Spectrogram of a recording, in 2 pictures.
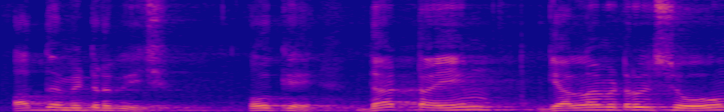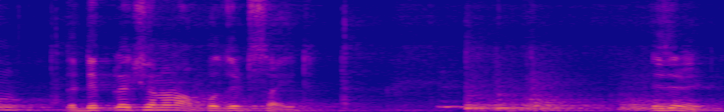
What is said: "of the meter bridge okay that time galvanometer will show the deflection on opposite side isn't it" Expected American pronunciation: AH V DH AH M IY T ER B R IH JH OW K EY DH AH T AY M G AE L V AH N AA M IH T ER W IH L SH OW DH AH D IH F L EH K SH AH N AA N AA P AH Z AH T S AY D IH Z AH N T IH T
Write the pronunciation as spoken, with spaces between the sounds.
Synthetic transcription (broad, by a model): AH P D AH M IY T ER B IY CH OW K EY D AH T AY M G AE L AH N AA M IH T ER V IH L SH OW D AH D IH P L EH K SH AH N AA N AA P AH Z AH T S AY D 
